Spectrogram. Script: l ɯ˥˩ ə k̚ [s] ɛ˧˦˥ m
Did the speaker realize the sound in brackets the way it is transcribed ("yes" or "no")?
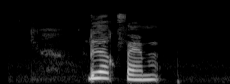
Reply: no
